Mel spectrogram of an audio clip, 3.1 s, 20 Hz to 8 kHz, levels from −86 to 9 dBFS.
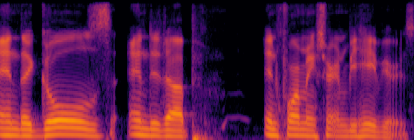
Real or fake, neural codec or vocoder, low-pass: real; none; 7.2 kHz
